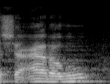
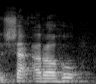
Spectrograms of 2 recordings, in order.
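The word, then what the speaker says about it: شعره: yuridu at-tadhiyah ala yuzila sya'arahu. Sya'arahu itu ainnya bi fathil ain. Itu alal absoh, sebagaimana kita ngikuti referensi kitab At-Tanbih. Tapi kebanyakan wal aksar itu dibacanya sukun sya'rahu, mana sya'arahu dubrahu.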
